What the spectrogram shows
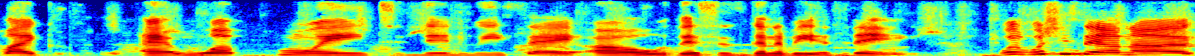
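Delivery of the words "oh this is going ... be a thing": usual speaking voice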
